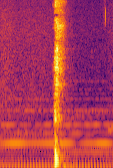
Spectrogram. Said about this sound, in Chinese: 不是，我只是清清嗓子。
